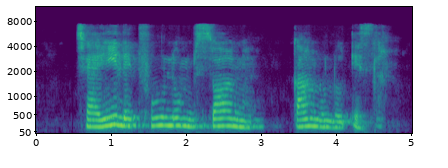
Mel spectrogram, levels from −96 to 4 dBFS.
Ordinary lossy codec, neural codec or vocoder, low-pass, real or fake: AAC, 48 kbps; codec, 16 kHz, 4.8 kbps, FACodec; 7.2 kHz; fake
